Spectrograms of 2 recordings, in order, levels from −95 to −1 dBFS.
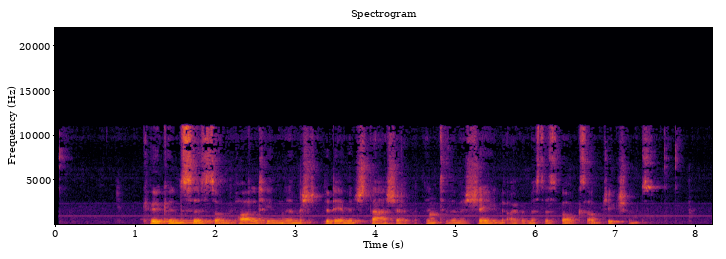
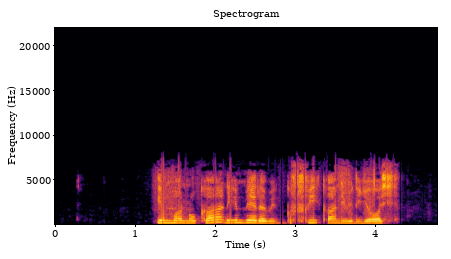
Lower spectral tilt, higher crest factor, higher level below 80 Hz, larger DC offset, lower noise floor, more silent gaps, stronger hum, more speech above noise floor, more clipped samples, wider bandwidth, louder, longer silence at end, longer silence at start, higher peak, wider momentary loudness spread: about the same, -5 dB/octave vs -4 dB/octave; about the same, 20 dB vs 16 dB; about the same, -50 dBFS vs -54 dBFS; neither; second, -62 dBFS vs -80 dBFS; neither; neither; second, 32 dB vs 64 dB; neither; first, 11.5 kHz vs 7.6 kHz; second, -31 LUFS vs -16 LUFS; about the same, 0.45 s vs 0.5 s; second, 0.05 s vs 1.25 s; second, -12 dBFS vs 0 dBFS; first, 12 LU vs 7 LU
